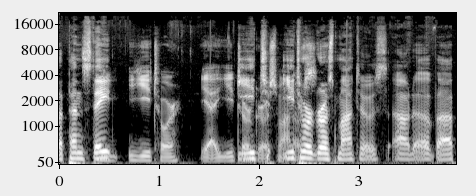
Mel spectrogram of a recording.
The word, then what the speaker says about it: Yetur Gross-Matos: Let's go with I don't know how to pronounce his first name. Gross Matos out of Penn State. Yetur. Yeah, Yetur Gross-Matos.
